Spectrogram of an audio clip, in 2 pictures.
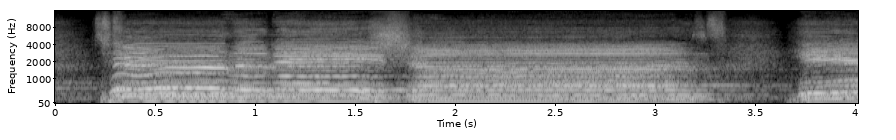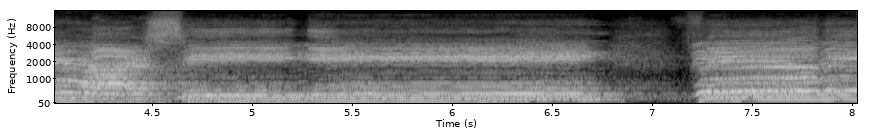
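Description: Voices singing a worship song a cappella in harmony, with no instruments. It comes in sustained phrases with brief breaks for breath about three and a half and seven seconds in.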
